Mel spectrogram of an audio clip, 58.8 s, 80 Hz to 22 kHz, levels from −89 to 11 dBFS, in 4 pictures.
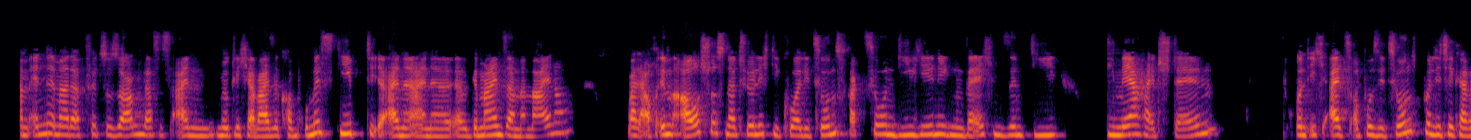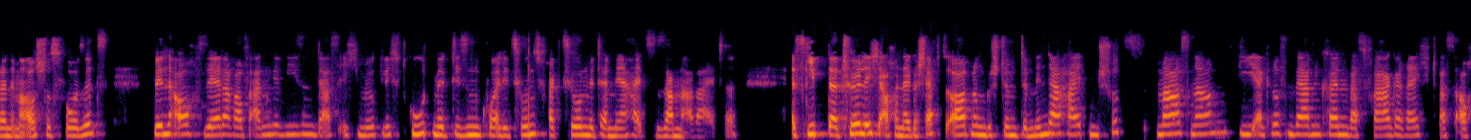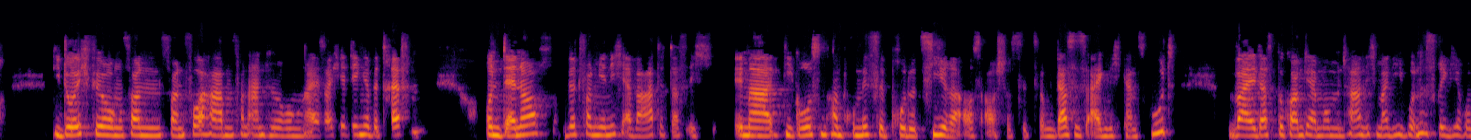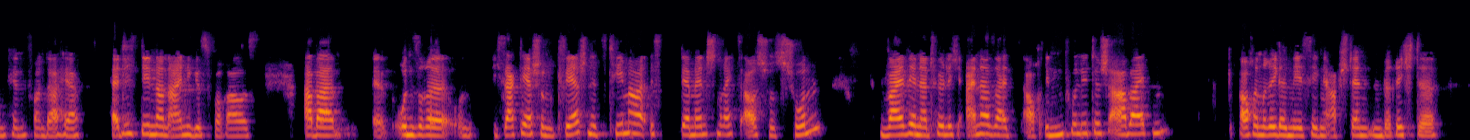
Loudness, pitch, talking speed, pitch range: -21 LUFS, 235 Hz, 150 wpm, 220-255 Hz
